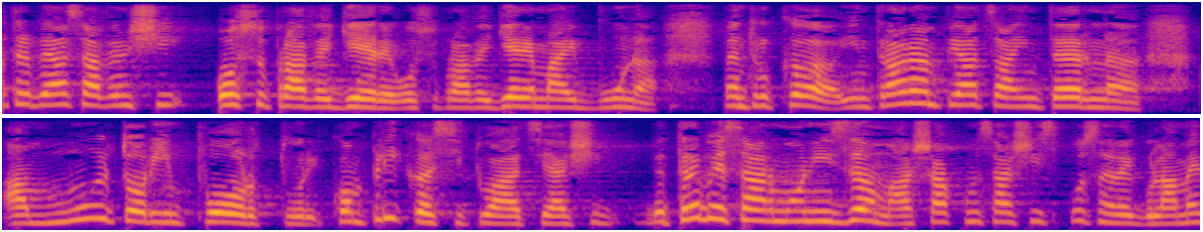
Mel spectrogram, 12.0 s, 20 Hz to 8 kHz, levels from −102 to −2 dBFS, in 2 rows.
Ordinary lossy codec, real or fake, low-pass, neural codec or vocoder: none; real; 7.2 kHz; none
